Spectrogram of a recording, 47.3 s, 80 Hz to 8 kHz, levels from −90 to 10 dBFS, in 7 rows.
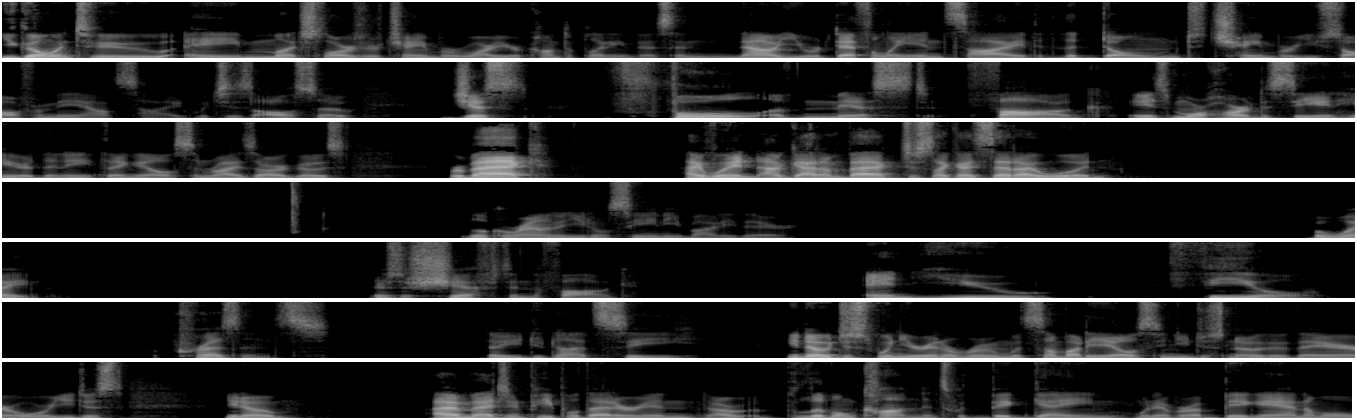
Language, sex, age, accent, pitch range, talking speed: English, male, 30-49, American, 85-105 Hz, 160 wpm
